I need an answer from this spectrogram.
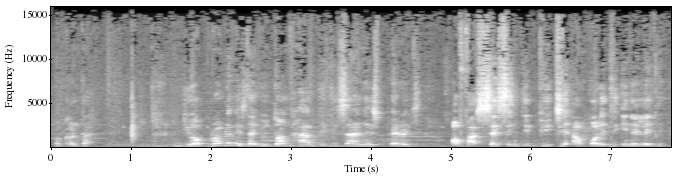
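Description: A lovesick Nigerian suitor, played by a man, who pleads anxiously for the woman he wants to marry. His voice sits a little high for a man. It comes from some distance in an echoey room. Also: animated, normal speed, darkish tone, faint music behind, natural voice. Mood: fretful. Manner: pleading and fretful. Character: lovesick young man desperate to wed. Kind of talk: Nollywood film acting.

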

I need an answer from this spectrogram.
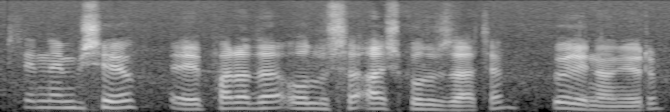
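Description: A man's voice: sits high, lively intonation, racing, a bit bright, low-quality recording. A man giving short, casual answers in a street interview. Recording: faint outdoor street noise.

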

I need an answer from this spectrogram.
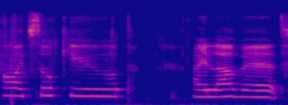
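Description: A woman in her thirties with a cold gushes over the things she's unboxing in her living room for a casual haul video. Her voice is slightly high and rather dark, delivered flatly and very slowly, while packaging crinkles in the background.

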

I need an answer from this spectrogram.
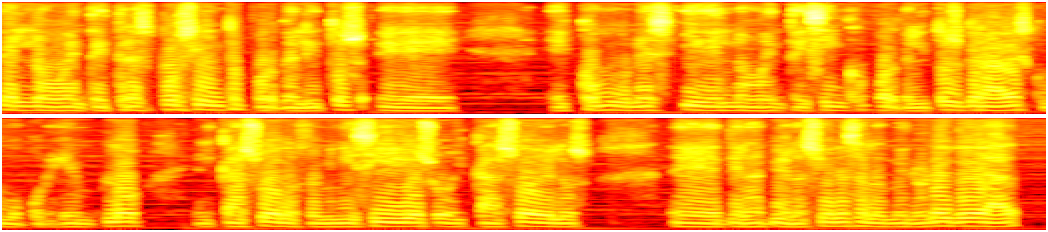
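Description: A man's voice: on the low side, fairly even intonation, brisk, dark tone, no room sound, soft background music. A man giving firm, argumentative political commentary on a radio show.

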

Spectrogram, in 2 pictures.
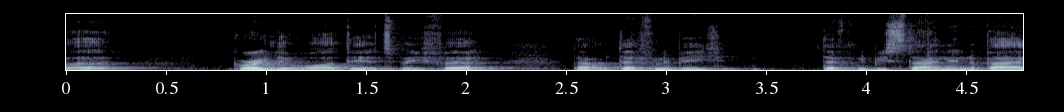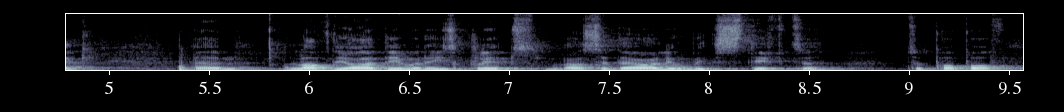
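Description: A man's voice: lowish voice, dark tone, a little hiss or hum. Plain-spoken tradesman in an echoey room. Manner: plain-spoken, with many ums and restarts. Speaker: tradesman reviewing a tool. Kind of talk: casual product review to camera. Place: small indoor room with shelves.

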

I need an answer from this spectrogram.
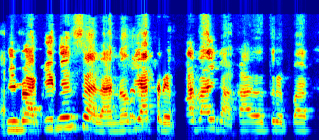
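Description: A man's voice: high-pitched, moderate pace, fairly bright tone. A man with a Mexican accent telling a comic wedding story in a camp, chatty way, often laughing and acting out the voices of the people he quotes. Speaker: comedic storyteller. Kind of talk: comic anecdote told to a live audience.

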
